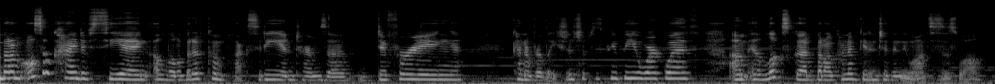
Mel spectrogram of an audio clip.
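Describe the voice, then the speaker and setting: A woman reading tarot cards in a casual, upbeat monologue, a little scratchy as she gets over a cold, with many soft "um"s. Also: medium pitch. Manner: soft, upbeat, lots of "um" and "kind of". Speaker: tarot card reader.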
